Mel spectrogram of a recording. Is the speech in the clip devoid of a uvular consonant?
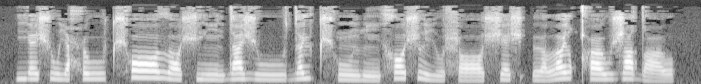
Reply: no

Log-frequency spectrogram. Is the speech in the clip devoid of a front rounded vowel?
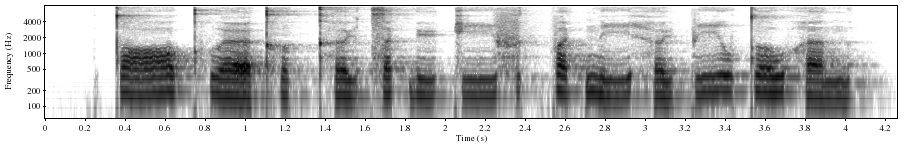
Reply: no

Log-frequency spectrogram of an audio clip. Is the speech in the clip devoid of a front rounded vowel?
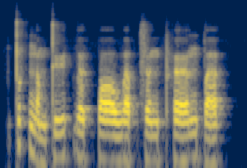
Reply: no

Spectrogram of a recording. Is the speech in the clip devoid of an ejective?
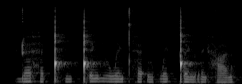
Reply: no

